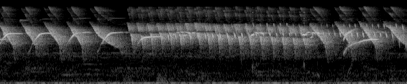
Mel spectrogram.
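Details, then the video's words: Belgian canary singing, used to warm up another canary: a few descending swept notes lead into a dense, fast, high trill with bright whistled upslurs, sustained without pause. "CANTO PARA ESQUENTAR CANÁRIO BELGA"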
